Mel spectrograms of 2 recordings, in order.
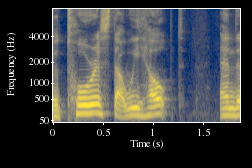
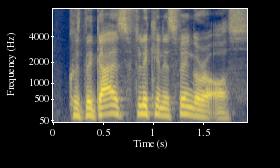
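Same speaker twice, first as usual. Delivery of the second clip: normal talking voice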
